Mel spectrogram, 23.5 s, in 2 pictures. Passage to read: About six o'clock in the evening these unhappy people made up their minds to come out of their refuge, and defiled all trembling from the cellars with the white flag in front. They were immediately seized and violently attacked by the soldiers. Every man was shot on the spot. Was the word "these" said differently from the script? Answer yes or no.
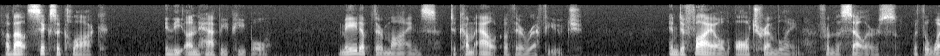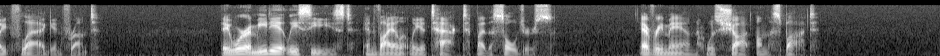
yes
